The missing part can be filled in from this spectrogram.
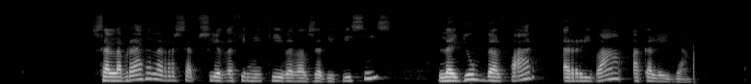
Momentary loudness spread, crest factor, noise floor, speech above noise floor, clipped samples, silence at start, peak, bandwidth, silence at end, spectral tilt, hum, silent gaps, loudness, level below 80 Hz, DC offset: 13 LU; 20 dB; -75 dBFS; 51 dB; under 0.1%; 0.95 s; -4 dBFS; 10.5 kHz; 0.6 s; -7.5 dB/octave; none; none; -25 LUFS; -78 dBFS; under 0.1%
